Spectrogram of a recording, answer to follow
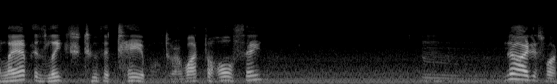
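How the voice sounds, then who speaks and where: Over noticeable background noise, a man speaks at a moderate pace with big swings in loudness and long, frequent pauses. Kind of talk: screen-recorded tutorial narration.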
